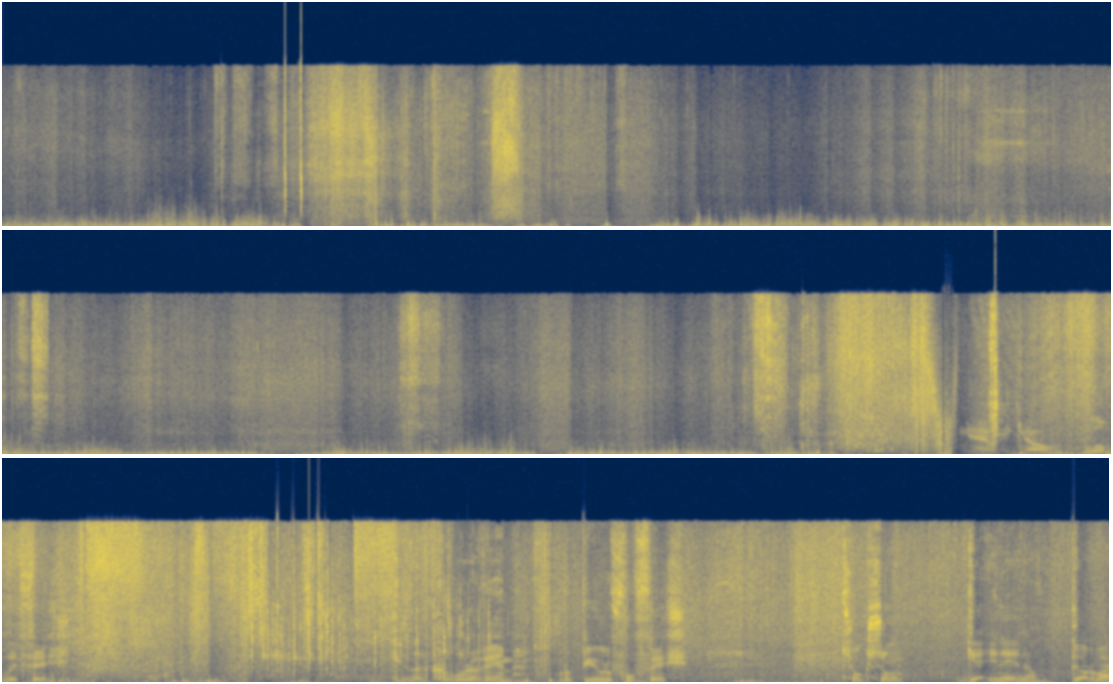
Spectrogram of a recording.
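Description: Wind rumbles and buffets outdoors.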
